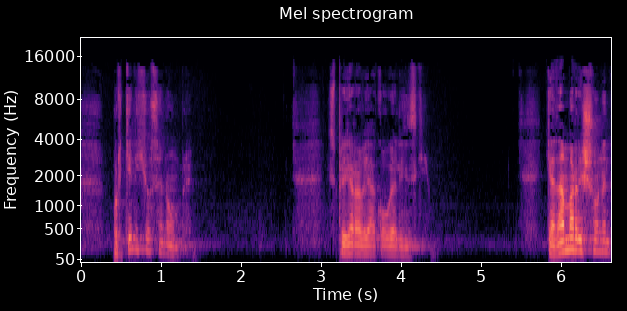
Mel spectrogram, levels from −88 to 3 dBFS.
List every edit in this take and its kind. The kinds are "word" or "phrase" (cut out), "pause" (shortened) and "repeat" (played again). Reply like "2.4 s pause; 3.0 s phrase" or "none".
none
